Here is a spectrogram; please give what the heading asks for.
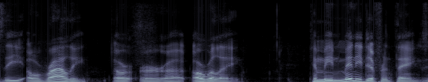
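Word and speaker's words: Órale: My drink today is the Shiner, I believe it's pronounced Orale, Mexican style cerveza. I think it's like, like Andale. Orale.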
